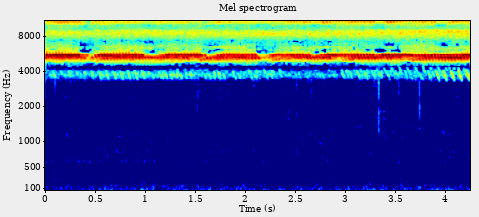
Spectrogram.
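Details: Summer-night insect chorus of unbroken shrill trills at several high pitches, joined by a lower rapidly pulsing buzz and scattered brief ticks over faint low background noise.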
